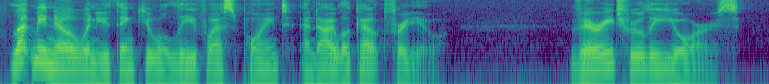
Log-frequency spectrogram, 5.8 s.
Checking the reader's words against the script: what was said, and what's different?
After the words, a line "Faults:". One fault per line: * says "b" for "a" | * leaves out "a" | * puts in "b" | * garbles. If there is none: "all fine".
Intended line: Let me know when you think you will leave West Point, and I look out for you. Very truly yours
Let me know when you think you will leave West Point, and I look out for you. Very truly yours
Faults:
all fine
